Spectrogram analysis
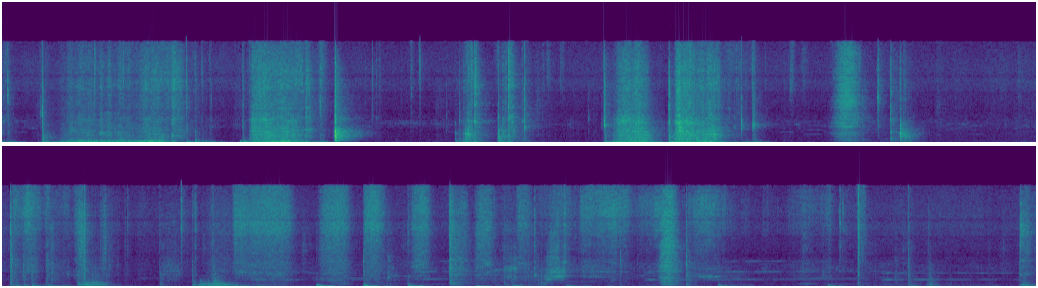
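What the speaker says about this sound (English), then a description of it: "I'm just going to scrape all these bits off" Paper scraps are scraped off a ScanNCut cutting mat in a series of close scratchy rasping strokes, loud bursts broken by short pauses, with no talking.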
